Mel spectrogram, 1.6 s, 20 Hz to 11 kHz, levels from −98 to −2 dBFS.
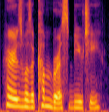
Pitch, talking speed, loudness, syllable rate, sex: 185 Hz, 185 wpm, -15 LUFS, 5.1 syllables/s, female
